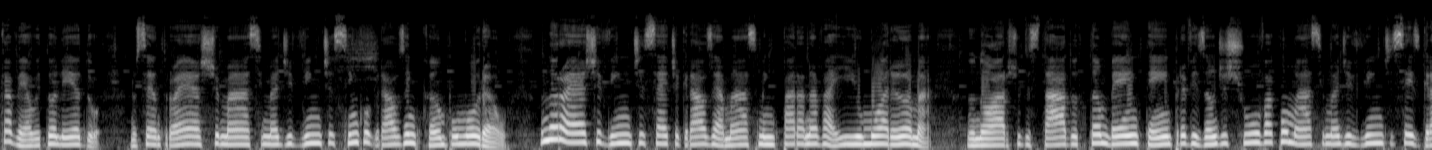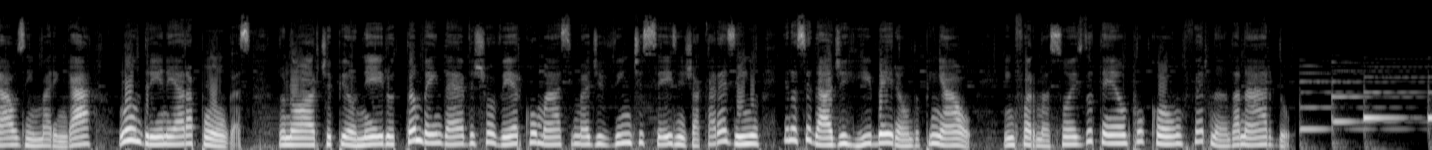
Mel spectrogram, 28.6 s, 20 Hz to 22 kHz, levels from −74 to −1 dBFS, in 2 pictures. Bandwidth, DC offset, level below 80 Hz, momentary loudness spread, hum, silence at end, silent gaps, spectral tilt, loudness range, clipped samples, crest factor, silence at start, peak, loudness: 12.5 kHz; under 0.1%; -42 dBFS; 8 LU; none; 0 s; none; -7 dB/octave; 3 LU; under 0.1%; 12 dB; 0 s; -4 dBFS; -16 LUFS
